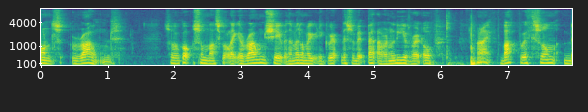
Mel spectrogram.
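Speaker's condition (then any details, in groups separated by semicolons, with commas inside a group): No condition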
